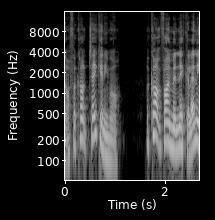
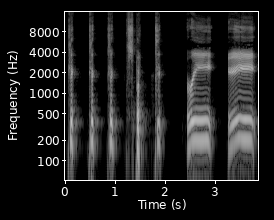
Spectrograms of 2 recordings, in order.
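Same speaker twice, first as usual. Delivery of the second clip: machine clicks; 5 semitones higher, much slower than usual. Acted. Popcorn machine noises.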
